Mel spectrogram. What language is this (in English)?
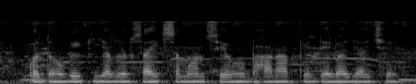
Maithili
